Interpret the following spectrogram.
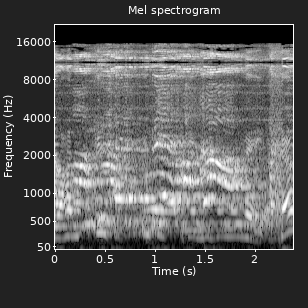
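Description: Young children's voices chattering, with more than one voice at a time.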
